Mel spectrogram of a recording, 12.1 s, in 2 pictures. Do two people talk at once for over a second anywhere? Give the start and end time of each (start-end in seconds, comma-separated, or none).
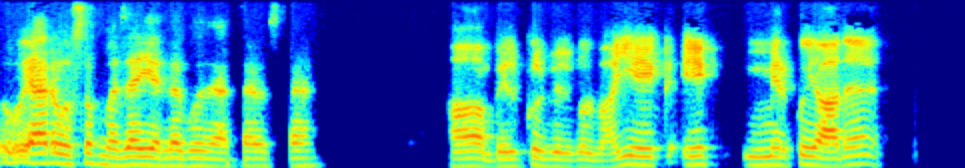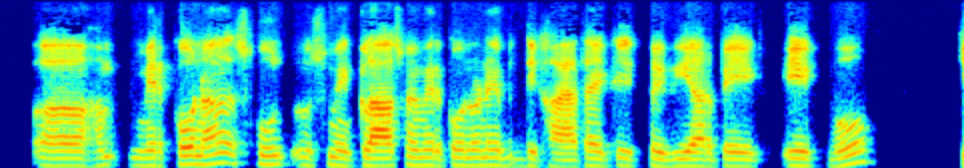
none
